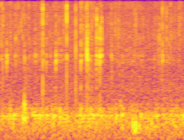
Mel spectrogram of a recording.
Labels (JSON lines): {"label": "ambient", "recorder": "HydroMoth"}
